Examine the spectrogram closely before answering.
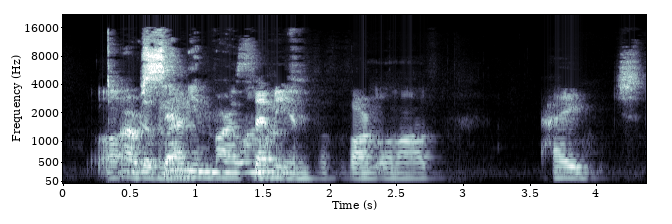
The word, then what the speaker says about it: Semyon: Semyon Varlamov.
